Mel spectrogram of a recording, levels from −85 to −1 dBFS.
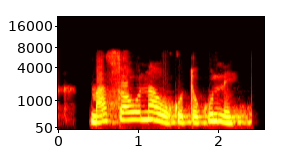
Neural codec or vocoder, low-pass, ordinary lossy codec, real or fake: vocoder, 44.1 kHz, 128 mel bands, Pupu-Vocoder; 7.2 kHz; Opus, 32 kbps; fake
